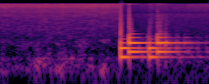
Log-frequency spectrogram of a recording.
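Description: A short app notification chime, likely from the Discord call: three quick plucked-sounding pitched notes a little past a second in that ring out and fade.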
